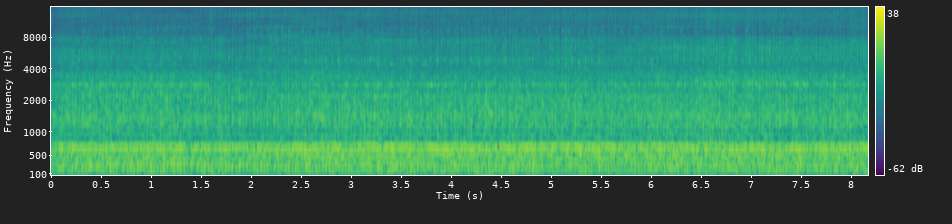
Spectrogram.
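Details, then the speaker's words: 1987 Johnson 6 hp outboard in neutral after carburetor linkage fix; steady idle with sharp whine and slightly uneven hunting note as mixture needle turned in too far, running lean; fuel/oil buildup now near normal. "yeah you see it building up oh leaned out on me see it building up but that's nothing compared to what this thing was doing that's like normal"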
